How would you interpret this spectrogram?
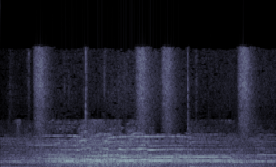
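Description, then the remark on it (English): Many voices scream and shout together in a sustained, echoing wash of sound: residents of Wuhan, China, locked inside their high-rise apartments during the city's lockdown, screaming for help, with no clear individual words. “residents of Wuhan, locked inside their high-rise apartments, screaming for help.”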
